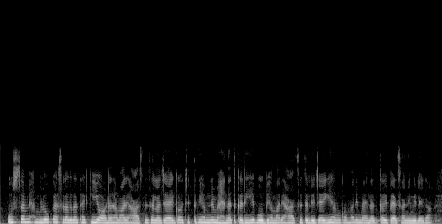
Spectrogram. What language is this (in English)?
Hindi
